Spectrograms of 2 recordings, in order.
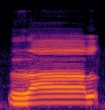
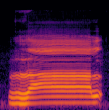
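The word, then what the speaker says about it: ذ: উচ্চারণ করব দাল এরপরে জাল জাল এই জালটা নরম করে উচ্চারণ করব অবশ্যই জালটা আমরা নরম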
